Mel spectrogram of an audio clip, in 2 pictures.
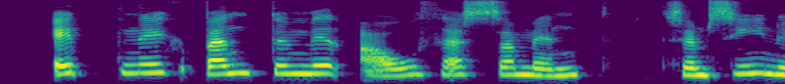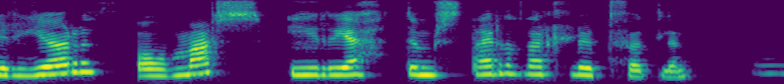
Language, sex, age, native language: Icelandic, female, 30-39, Icelandic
